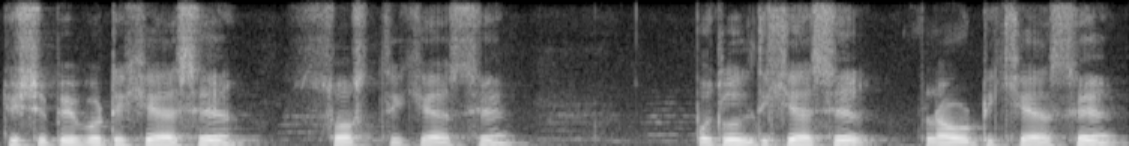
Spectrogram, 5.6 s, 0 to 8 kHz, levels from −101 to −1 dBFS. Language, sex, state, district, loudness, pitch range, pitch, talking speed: Nagamese, male, Nagaland, Dimapur, -17 LUFS, 125-190 Hz, 135 Hz, 140 wpm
